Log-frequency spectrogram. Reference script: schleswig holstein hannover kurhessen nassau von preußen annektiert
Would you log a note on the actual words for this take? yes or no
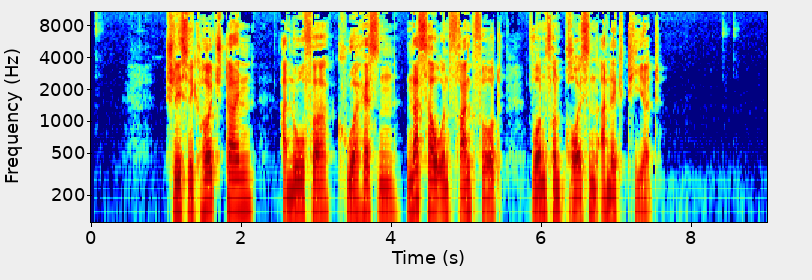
yes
